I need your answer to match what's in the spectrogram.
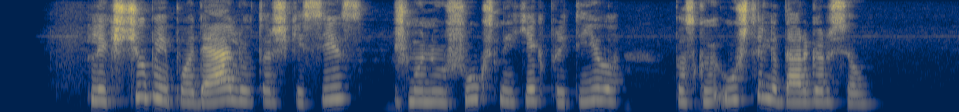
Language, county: Lithuanian, Telšiai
